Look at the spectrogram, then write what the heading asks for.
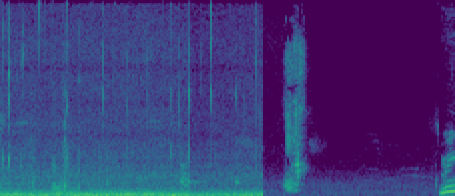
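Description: A rabbit licks its lips with soft wet smacking, then gives one quick, breathy sneeze.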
